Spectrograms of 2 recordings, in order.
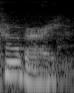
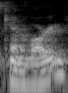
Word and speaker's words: Canevari: So let's get into the interview with Canevari of Kokua Bikes USA. We're here with from Hawaii. And, pronounce the name of the company you work with.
